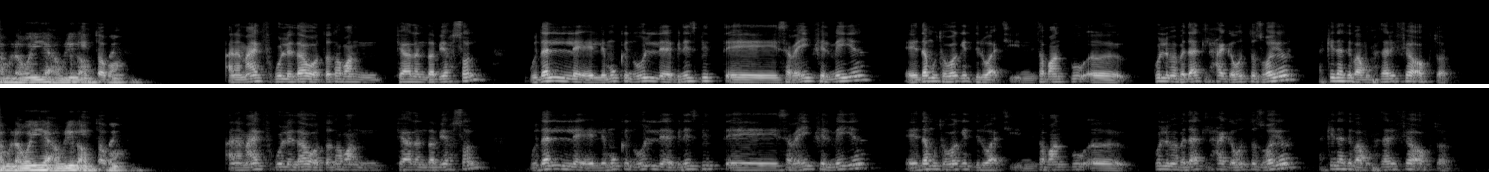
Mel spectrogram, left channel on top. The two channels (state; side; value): normal; both; correlation 0.56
